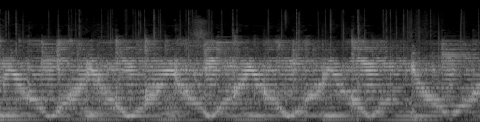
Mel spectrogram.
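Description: Shoegaze music: a heavily effected, distorted electric guitar playing sustained, layered notes over a steady low drone.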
